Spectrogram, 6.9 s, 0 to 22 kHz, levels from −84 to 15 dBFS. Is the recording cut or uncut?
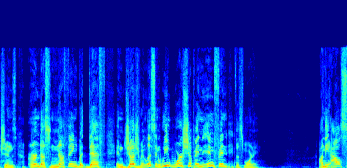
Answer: cut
